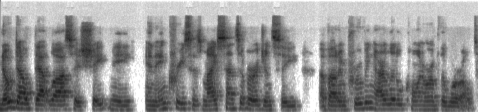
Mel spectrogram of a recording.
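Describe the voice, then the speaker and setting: Speaking at a moderate pace with hardly any pauses, a woman with an American accent uses a very deep, low pitch and fairly even intonation. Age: 60s. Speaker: school committee candidate. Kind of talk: candidate forum statement. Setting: public forum. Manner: formal.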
